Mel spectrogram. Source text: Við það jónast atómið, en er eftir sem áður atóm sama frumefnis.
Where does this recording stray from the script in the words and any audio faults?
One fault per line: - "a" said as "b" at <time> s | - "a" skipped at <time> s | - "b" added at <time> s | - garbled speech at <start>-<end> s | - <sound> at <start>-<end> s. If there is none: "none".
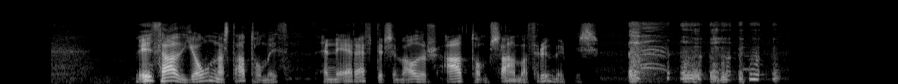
- throat clearing at 6.3-7.8 s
